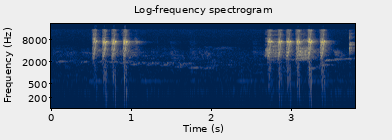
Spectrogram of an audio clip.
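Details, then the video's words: Konin, or kolibri ninja, a sunbird in vigorous 'gacor full isian' song filled with varied phrases: two bursts of rapid, very high, sharp chirps, about five notes each, separated by a quiet pause. "Konin Gacor Full Isian"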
